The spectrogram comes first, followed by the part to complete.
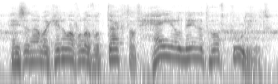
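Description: An actor playing a calm, probing doctor in a radio drama, giving measured questions and instructions. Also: male voice, a little high, slight background noise. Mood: calm, explaining. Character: calm, probing male doctor supervising a patient.

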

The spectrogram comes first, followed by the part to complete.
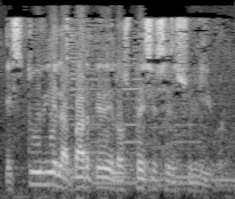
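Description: An actor playing a strict, commanding male schoolteacher in a radio drama, with a drawn-out authoritarian delivery. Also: mid-range voice, big pitch swings, long reverb tail, over music, natural voice. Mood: stern.

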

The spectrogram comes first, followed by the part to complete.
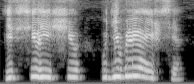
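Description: A man's voice: very high voice, takes it slowly, mellow, smooth, pitched above the performer's own voice. A man voicing a confident, friendly young boy pilot in a storybook tale, assured and lightly teasing.

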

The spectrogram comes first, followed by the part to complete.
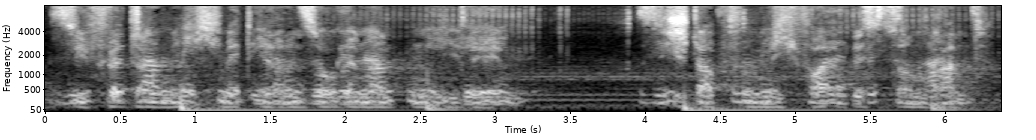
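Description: Brief: grandiose machine in a radio play, high voice, heavy music under it. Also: male voice, big pitch swings, slow, full character voice. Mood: ominous. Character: vast brooding machine archive, male, menacing. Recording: music loud behind.

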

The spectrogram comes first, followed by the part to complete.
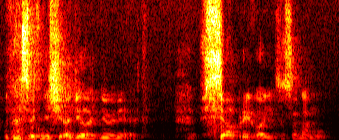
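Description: Haughty grown son, swoopy peevish voice, old soviet radio play, echoey room. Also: male voice, mid-range voice, very animated, quick pace, fairly bright tone. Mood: weary, haughty. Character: irritable, domineering grown son, pompous and petty.

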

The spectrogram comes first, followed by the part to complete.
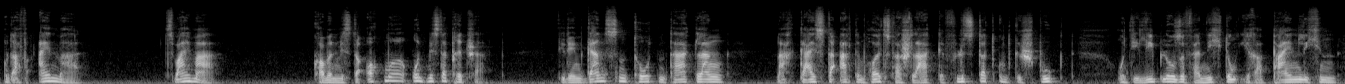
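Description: An actor with a husky voice as the poetic, all-seeing narrator of a radio play. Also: male voice, on the low side, expressive, moderate pace, a bit bright. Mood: lyrical, wry.

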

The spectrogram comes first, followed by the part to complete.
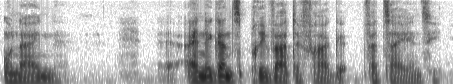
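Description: An actor playing a polite, inquisitive stranger in a radio drama, speaking formally and probing with courtesy. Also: male voice, on the low side, measured pace. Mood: courteous, probing. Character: polite, inquisitive male stranger stopping someone at night.

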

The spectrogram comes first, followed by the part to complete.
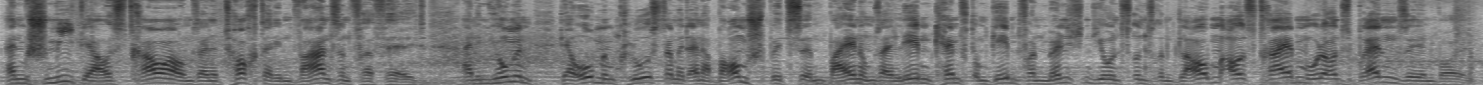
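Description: An actor playing a brooding, hard-drinking medieval husband in a German radio drama, gruff and sardonic. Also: male voice, on the high side, lively intonation, fairly quick, few pauses, lightly acted. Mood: bitter.

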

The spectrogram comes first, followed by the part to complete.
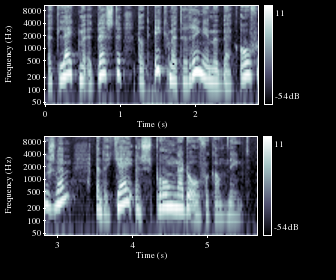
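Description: A woman's voice: mid-range voice, big pitch swings, normal speed, dark tone. A woman voicing a foolish, boastful male dog, offhand and full of excuses, in a storybook tale. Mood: self-assured. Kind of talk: storybook character voice.

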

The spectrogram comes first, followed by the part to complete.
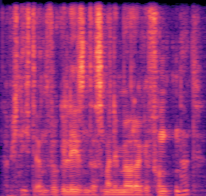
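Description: A man's voice: deep voice, fairly even intonation, very fast, mellow, husky. An actor playing an awkward, intrusive young male lawyer in a German radio crime drama, courteous and hesitant. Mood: politely probing. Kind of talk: German radio crime drama, dialogue and hushed inner monologue.

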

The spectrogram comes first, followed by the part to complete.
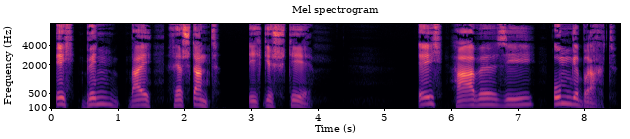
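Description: An actor playing a proud, stubborn and confused scholar in a radio drama. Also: male voice, fairly high pitch, drawn-out words, a bit bright, clear, resonant tone, dry recording, clean studio sound. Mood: confessing, defensive. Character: adult male scholar, proud, stubborn, confused under interrogation. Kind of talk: German radio drama acting.

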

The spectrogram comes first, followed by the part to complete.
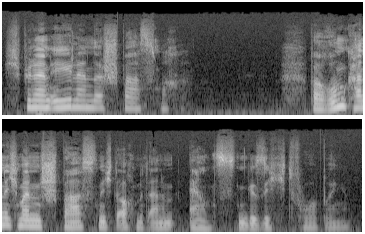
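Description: An actor playing a bored, melancholic young prince in a classic radio play, with a whimsical, mocking, world-weary delivery. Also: male voice, a little high, fairly even intonation, normal speed, mellow, natural voice. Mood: world-weary, brooding.

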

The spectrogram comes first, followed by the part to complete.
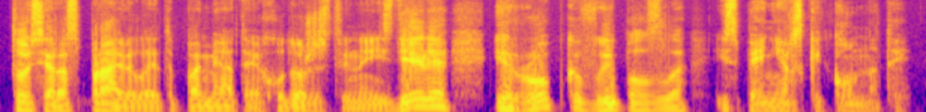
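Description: A man narrating a children's radio drama as an expressive storyteller, reading scripted literary prose. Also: low-pitched, moderate pace, no echo, studio quality.

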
